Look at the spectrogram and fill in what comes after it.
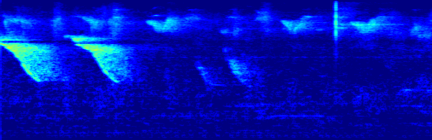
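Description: A bird calling with a run of downward-sliding whistled notes about once a second, the first two loudest and the later ones fainter, while other birds call faintly higher up. A single sharp tick comes about three seconds in.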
